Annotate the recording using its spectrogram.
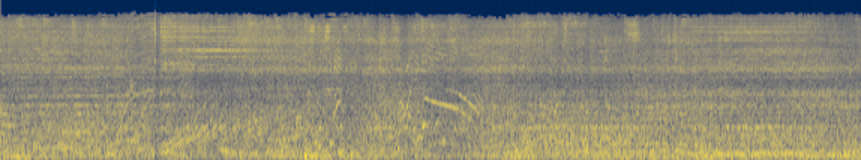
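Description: Game music and sound effects play loudly through a loudspeaker.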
